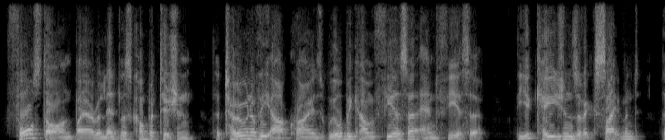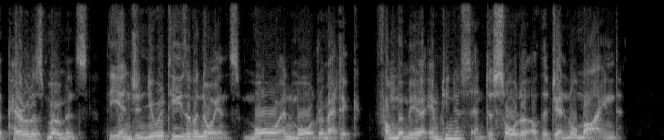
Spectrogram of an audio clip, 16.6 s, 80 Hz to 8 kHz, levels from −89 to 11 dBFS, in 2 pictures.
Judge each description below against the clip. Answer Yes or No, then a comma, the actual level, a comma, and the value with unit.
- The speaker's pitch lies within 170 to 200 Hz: No, low, 130 Hz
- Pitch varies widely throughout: Yes, wide, 7.0 semitones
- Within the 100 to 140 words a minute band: No, average, 150 wpm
